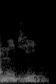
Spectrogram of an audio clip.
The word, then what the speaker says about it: MEG: a background test so if you came up in the EEG world you are used to pronouncing the initials so you automatically say Meg so it's awkward to say in a talk EEG and Meg so you just say Meg so but often people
